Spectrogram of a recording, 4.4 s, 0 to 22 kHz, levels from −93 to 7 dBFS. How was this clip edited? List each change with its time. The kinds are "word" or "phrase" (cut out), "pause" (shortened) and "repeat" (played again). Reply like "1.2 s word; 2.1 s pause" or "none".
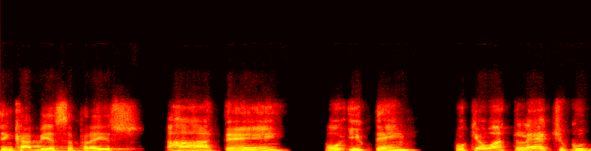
1.1 s pause; 2.7 s word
